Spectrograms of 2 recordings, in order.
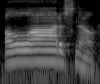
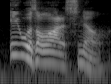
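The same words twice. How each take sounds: First: "lot" drawn out slow and loud; slow, insistent weight on "lot"; stress on lot. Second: Said in the usual way. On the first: Real, not acted. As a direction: stretch "lot" to stress the amount. Repeats slowly for emphasis.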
